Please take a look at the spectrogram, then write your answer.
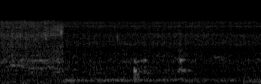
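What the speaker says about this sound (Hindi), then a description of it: "इसको जस्ट हल्का सा फ्राई करेंगे हम" Chopped garlic and ginger frying lightly in oil in a kadhai, a quiet even sizzle with a few small pops and a stir clink, no voices.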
